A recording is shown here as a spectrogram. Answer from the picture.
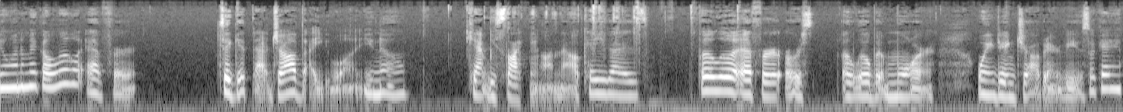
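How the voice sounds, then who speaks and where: Somewhat breathy, with a dark, mellow tone, a woman speaks at a fairly high pitch with lively intonation. Her pace is fairly quick, broken by long, frequent pauses. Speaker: podcast host. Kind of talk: casual monologue. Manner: chatty, informal.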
